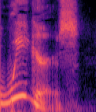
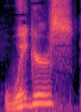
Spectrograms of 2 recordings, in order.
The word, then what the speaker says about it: Uyghurs: And he was talking about the Uyghurs, although he kept pronouncing it Wiggers, and it really made me uncomfortable.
